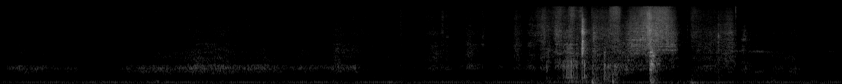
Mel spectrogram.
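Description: Magazine paper sliding and rustling under a hand as the pages are pushed along and turned, a few seconds of scraping rustle starting a little past halfway.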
